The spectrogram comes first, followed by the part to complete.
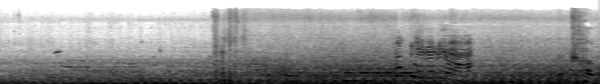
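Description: Motorcycle engine idling while stopped, a steady low rumble that grows a little louder after about two seconds, with a short stretch of speech about four seconds in.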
